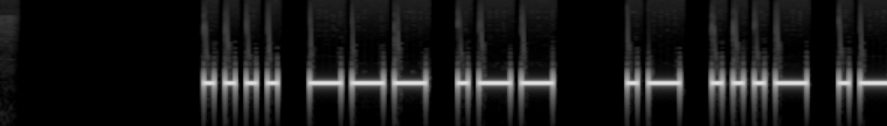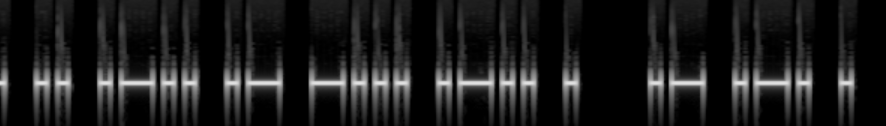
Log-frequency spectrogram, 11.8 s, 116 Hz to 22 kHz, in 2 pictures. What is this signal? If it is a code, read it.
Morse code, heard as a keyed tone, about 17 wpm, 700 Hz. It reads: HOW AVAILABLE ARE
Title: Sentences from Top 1000 Words - Review Part 3 - 17wpm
